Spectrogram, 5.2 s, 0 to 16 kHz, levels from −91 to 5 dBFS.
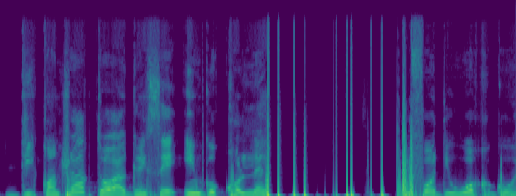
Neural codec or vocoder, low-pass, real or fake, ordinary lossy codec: none; 14.4 kHz; real; none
